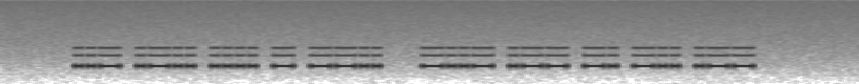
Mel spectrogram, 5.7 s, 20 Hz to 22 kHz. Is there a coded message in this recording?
Yes: Morse code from 0.4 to 5.1 s, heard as a keyed tone, machine-sent, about 29 wpm, 830 Hz. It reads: ULHTZ XWNDW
